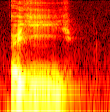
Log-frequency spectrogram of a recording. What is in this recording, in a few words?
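"a dhiith", Scottish Gaelic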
